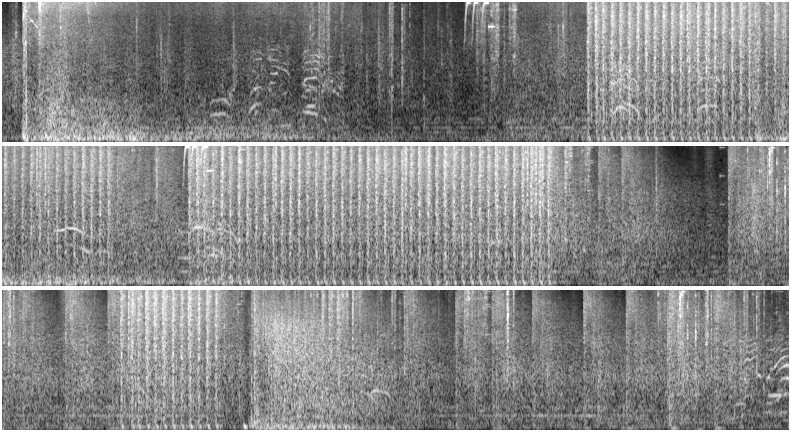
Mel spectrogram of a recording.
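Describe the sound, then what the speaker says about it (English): Heavy gunfire in Tom Clancy's The Division on Xbox One: long stretches of loud, rapid automatic fire broken by short pauses, with booming impacts mixed into the dense barrage. "If I can't get them with my grenades, I'll just get them with my bullets."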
